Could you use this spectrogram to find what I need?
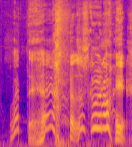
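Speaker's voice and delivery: high, loud comic disbelief; loud retold shock; astonished outburst. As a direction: exclaim in stunned amazement, half laughing. Retelling his astonished arrival.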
